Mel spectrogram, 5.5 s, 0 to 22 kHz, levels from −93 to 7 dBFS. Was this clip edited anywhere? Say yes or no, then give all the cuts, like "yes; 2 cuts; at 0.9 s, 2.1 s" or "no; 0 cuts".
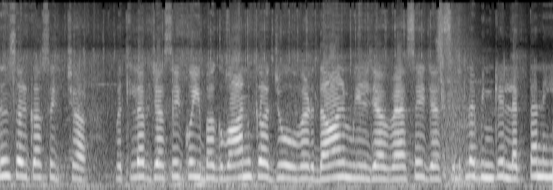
yes; 1 cut; at 4.5 s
